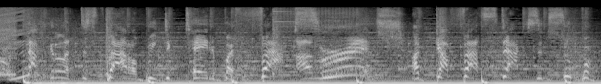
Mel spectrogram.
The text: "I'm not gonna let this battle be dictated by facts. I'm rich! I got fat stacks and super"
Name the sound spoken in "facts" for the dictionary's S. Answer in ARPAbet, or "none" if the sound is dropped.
none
